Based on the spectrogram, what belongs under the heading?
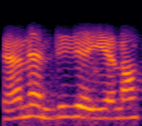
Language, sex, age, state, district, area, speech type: Malayalam, female, 60+, Kerala, Alappuzha, rural, conversation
